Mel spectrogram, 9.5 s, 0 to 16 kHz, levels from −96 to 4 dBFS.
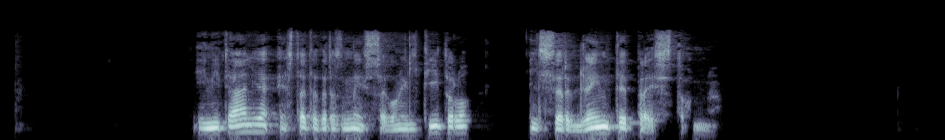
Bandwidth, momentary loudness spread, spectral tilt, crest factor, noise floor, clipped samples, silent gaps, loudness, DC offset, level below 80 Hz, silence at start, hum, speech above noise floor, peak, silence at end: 7.8 kHz; 13 LU; -5.5 dB/octave; 18 dB; -88 dBFS; under 0.1%; 4.99-5.25 s; -20 LUFS; under 0.1%; -62 dBFS; 2 s; none; 69 dB; -4 dBFS; 2.35 s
